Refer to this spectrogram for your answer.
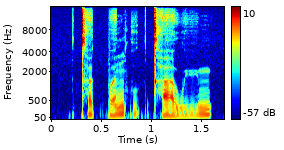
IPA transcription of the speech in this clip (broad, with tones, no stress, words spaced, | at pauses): t̪ʰɐ˨k̚pɐ˨˥nkʷɐ˨k̚ t̪ʰaː˨˩wyː˨˥m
